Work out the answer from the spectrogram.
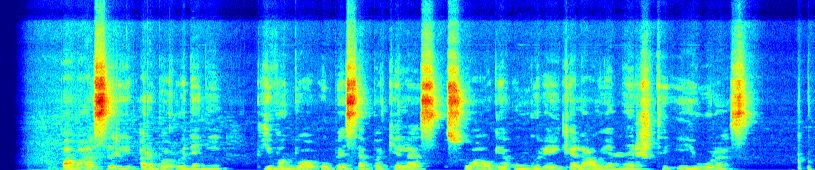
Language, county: Lithuanian, Kaunas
